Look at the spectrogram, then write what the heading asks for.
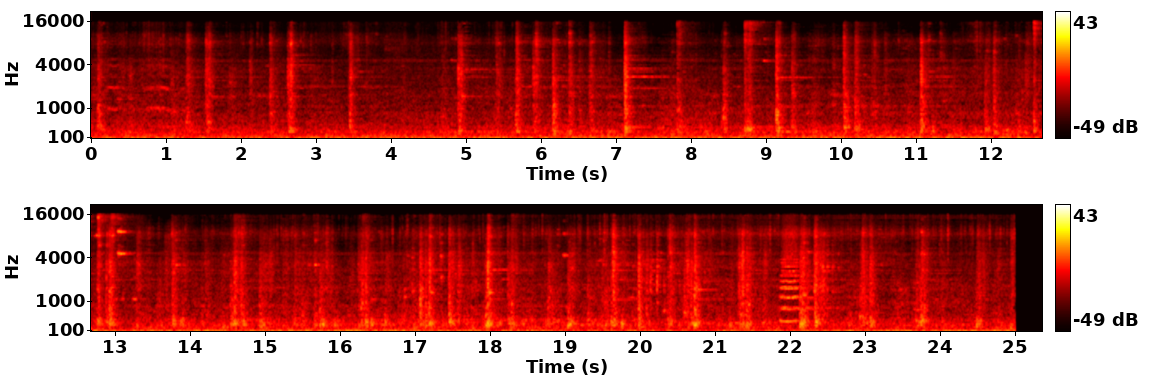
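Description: Passenger train rolling out of a station, heard from an open coach door: a steady low rumble of the running gear, with wheels clicking and clattering over rail joints and points. There are brief squeals from the wheels about halfway through and again near the end. The sound cuts off abruptly just before the end.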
